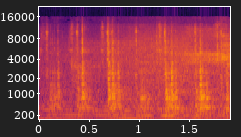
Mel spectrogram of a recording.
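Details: 1992–2004 Toyota Hilux SR5 2.8/3.0, engine running, dashboard cover removed: irregular buzzy rattles over low engine hum from a loose plastic piece in the instrument panel near the air duct, before fixing.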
